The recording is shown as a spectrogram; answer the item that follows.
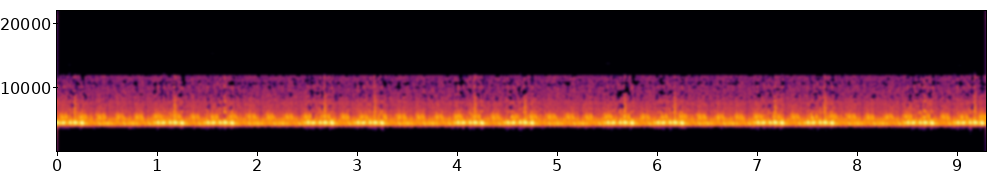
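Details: Crickets chirping at night under a full moon: high, thin pulsed trills in short bursts, often in pairs, repeating steadily about once a second with no other sounds.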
